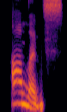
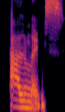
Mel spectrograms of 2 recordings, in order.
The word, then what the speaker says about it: almonds: Almonds, not almonds. No, almonds. Wednesday and not Wednesday.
